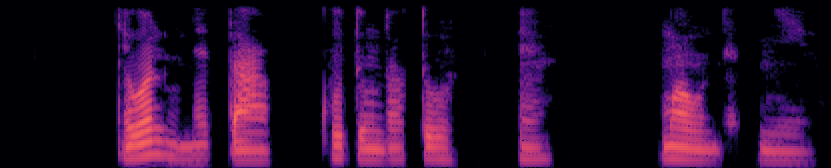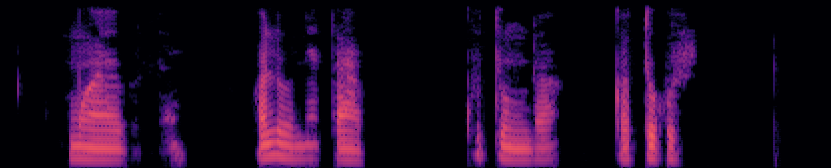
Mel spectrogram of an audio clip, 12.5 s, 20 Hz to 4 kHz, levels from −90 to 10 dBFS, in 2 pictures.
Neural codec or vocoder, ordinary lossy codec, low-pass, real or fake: none; none; 3.6 kHz; real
